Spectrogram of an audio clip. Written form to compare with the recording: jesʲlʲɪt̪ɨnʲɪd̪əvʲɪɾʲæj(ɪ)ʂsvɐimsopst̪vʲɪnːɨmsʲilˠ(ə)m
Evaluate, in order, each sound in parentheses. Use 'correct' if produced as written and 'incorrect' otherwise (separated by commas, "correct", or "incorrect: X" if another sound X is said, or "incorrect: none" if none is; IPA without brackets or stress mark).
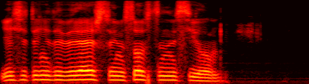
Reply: correct, correct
